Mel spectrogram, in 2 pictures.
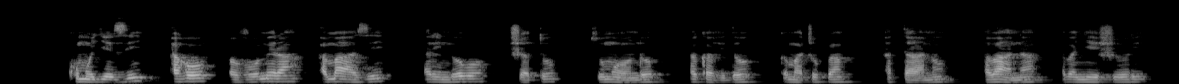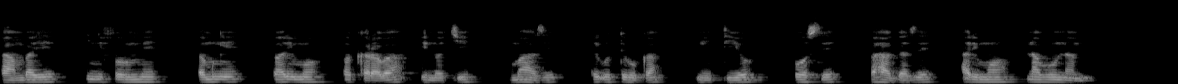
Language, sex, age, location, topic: Kinyarwanda, male, 25-35, Huye, health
